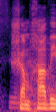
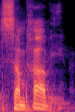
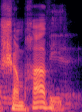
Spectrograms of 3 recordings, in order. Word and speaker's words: Shambhavi: Technically, the sh sound in the word Shambhavi should be soft, according to Sanskrit pronunciation.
